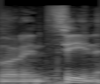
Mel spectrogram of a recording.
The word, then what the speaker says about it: Lorenzin: Devo dire che sono d'accordo con Stella, è veneto e si pronuncia Padoan, così come Lorenzin, la pronunciamo Lorenzin, anche se non è cresciuta in Veneto, se no dovremmo dire Lorenzin e Padoan, Padoan e Lorenzin, fine.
